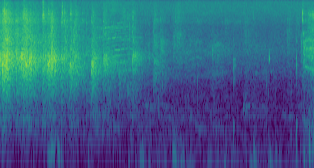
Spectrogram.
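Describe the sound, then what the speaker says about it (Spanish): A church congregation gives strong applause, loud at first and then thinning to scattered claps and low crowd noise. "Dele fuerte aplauso al Señor"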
